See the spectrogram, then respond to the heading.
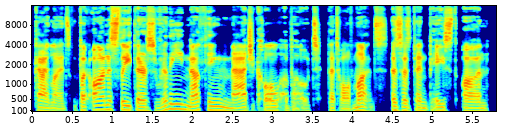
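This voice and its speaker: A man with a hoarse voice from laryngitis, giving a teacherly tutorial and posing questions for the viewer to pause on. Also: on the low side, a bit bright, no room sound, studio quality. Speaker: pharmacist and educator. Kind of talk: tutorial lecture.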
